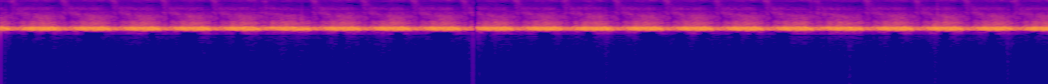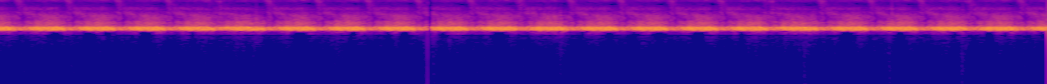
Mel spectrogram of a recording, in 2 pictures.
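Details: High, evenly spaced chirps of crickets, around four a second, from a farm meadow on a peaceful summer night under the full moon; no other sounds.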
